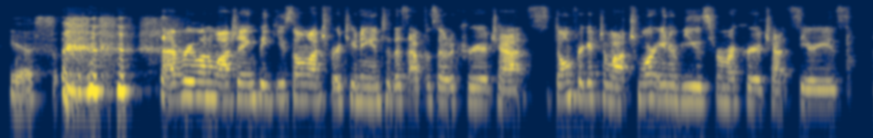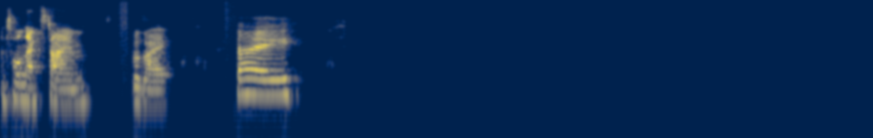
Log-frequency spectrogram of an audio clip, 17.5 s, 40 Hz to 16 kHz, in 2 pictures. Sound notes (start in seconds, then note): 0.6 chuckles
